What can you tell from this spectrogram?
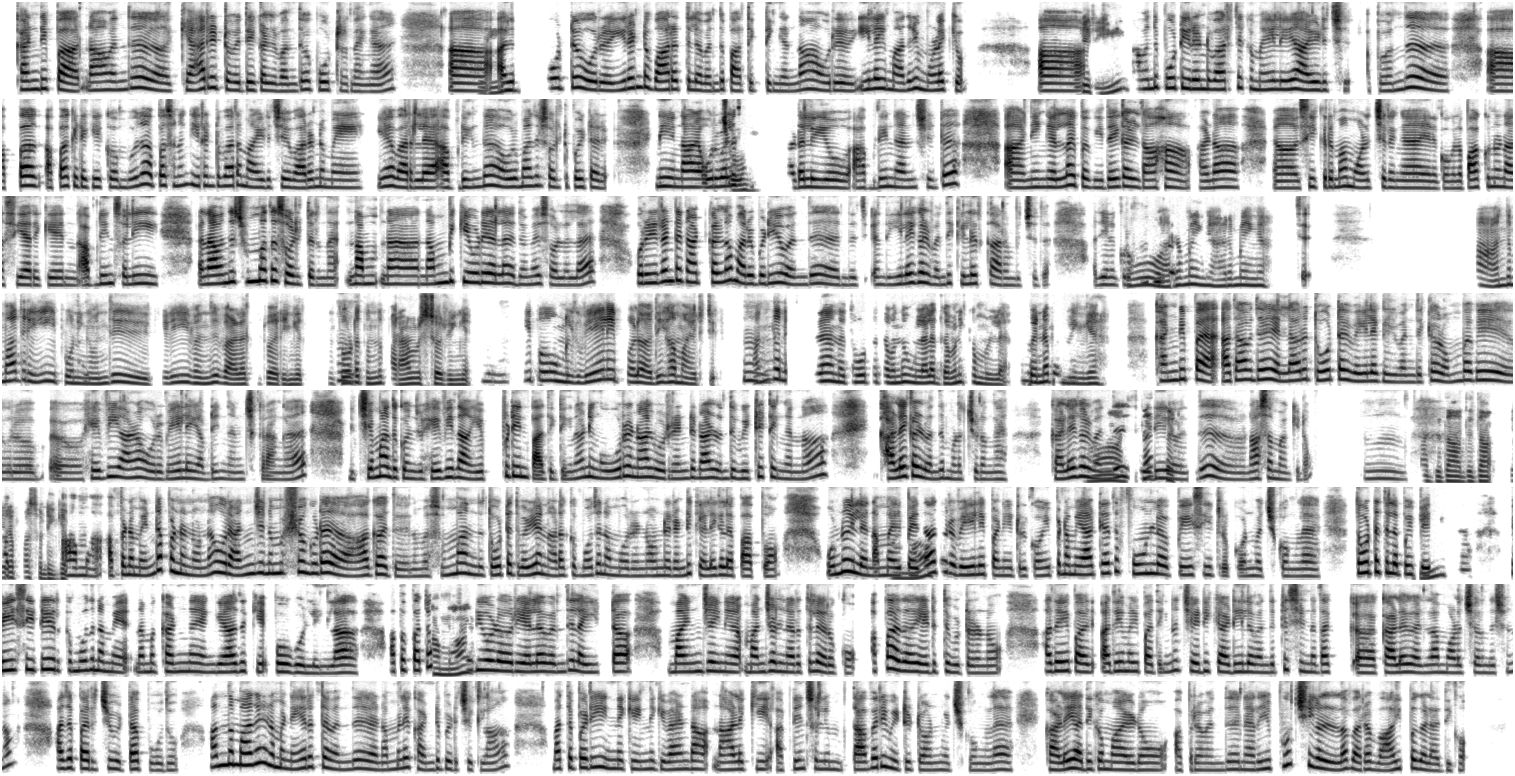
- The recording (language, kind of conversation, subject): Tamil, podcast, ஒரு பொழுதுபோக்கிற்கு தினமும் சிறிது நேரம் ஒதுக்குவது எப்படி?
- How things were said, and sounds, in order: other background noise; unintelligible speech; other noise; "முடியல" said as "முட்ல"; in English: "லைட்டா"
